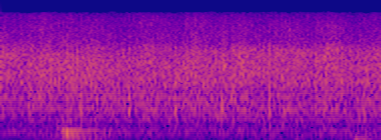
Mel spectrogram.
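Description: Sustained applause from a large group fills a reverberant hall, steady and fairly loud throughout, a dense patter of many hands clapping with no voices on top.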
